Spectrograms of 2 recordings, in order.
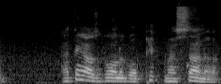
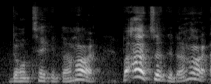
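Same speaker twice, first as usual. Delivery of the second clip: ordinary talk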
